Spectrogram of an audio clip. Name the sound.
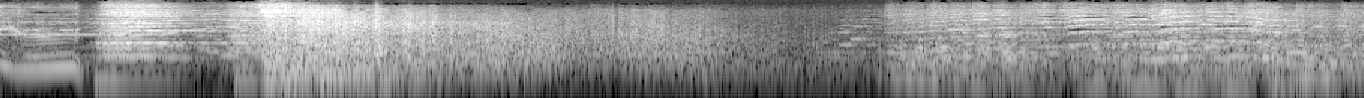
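grenade explosion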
